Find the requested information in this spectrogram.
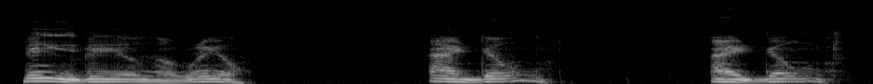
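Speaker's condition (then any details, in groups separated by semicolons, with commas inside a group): Multiple sclerosis; affects left side and voice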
